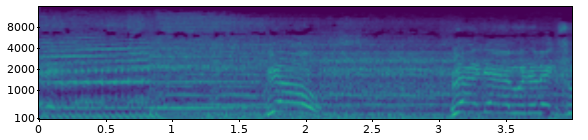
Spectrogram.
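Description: Hard trance rave music as the beat breaks down: the kick drum drops out about a second in, leaving a held synth note, then two falling siren-like swoops. The MC begins to speak at the very end.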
